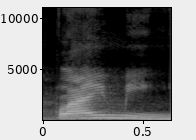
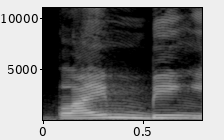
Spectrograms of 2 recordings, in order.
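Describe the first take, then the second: First: "climbing" as klai-ming, no b; "climbing" with m straight into -ing; silent B. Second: "Climbing" with the b sounded, klaim-bing; hard b inside "Climbing"; spelling pronunciation. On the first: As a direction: drop the b in "climbing". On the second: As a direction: say "Climbing" as written, b audible. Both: Shown as a demonstration. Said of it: "B-nya dihilangkan ya".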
